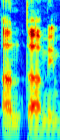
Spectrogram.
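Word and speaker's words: أنتم: টান দেওয়া যাবে না সহি উচ্চারণ হবে ওয়া জবর ওয়ালাম আলিফ জবর লাজা নুন জবর আনতা মিম পেশ তুম আনতুম এখানেও একফা গুন্না নুন সেকেন্ডের পর তা আসছে একফা গুন্না এবং এখানে মাদ্দে মুনফাসিল আনতুম আইন খাড়া জবর আ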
